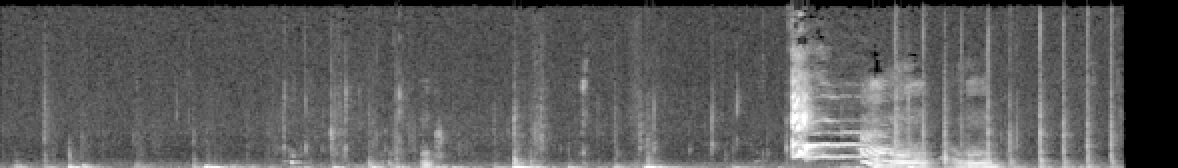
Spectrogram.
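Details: Three-week-old Alaskan Malamute puppies make lots of noise, giving a sudden high, falling squeal after a stretch of soft bumps and shuffling.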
